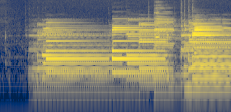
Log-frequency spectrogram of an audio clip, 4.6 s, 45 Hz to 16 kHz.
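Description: Donner DTC-100W Telecaster-style electric guitar through an amp, strumming three ringing chords starting about half a second in. Its push-pull control is pulled up for the boosted setting of the next pickup position.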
